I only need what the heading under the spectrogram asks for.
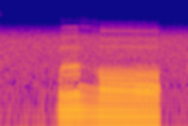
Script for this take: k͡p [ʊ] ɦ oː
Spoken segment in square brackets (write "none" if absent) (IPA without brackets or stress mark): ɯ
